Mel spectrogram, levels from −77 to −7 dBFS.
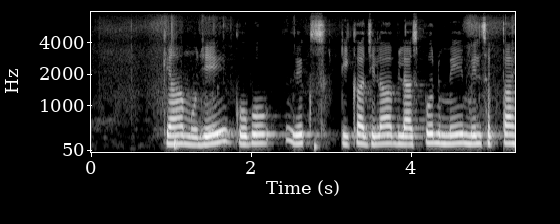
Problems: background sounds at intervals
